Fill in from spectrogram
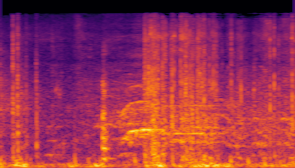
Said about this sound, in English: Sounds like he got tackled at the end. That's just him hanging up the phone. He just aggressively hangs the phone up.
